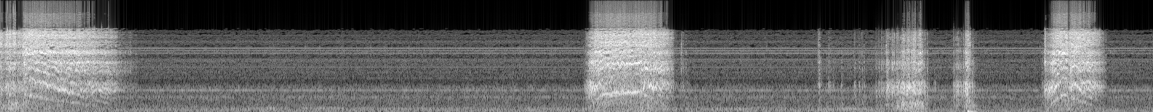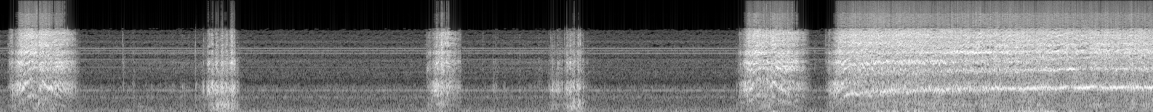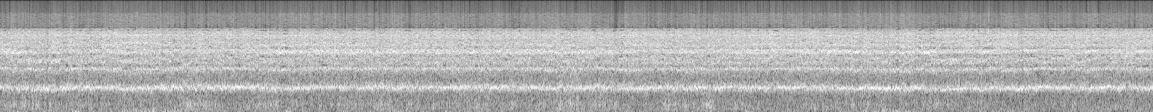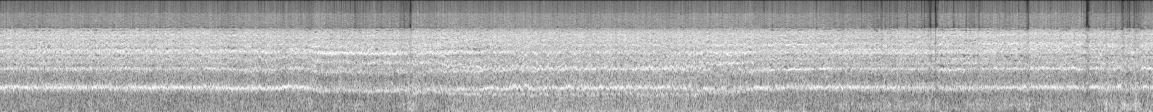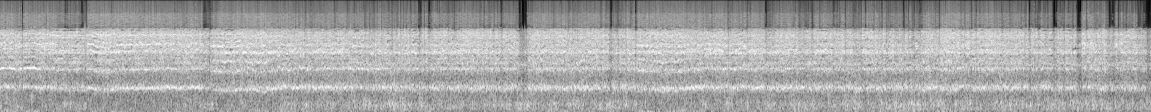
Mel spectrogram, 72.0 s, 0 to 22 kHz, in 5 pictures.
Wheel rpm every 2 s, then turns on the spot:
40, 0, 0, 30, 20, 0, 20, 30, 10, 0, 0, 10, 80, 210, 230, 220, 230, 230, 220, 230, 220, 230, 230, 220, 200, 200, 220, 230, 230, 230, 220, 230, 230, 230, 240, 240.
16-18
